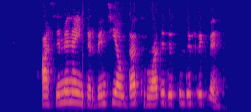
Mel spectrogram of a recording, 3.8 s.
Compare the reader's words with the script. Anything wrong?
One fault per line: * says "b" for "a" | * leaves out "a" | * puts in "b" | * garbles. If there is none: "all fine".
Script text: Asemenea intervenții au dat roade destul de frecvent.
all fine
